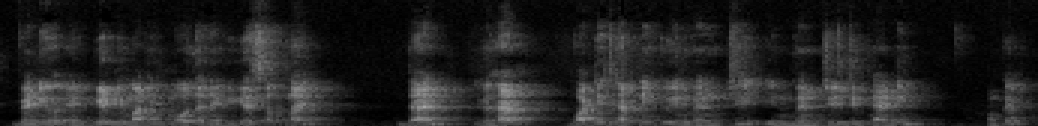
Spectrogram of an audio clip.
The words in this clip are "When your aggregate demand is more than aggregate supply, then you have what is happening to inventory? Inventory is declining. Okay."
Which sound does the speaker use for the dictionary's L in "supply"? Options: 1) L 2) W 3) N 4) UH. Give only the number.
3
